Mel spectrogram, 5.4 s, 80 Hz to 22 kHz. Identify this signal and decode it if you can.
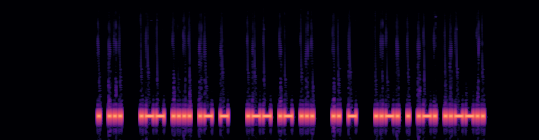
Morse code, heard as a keyed tone, about 46 wpm, 700 Hz. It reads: ES WHAT WAS IT FER?
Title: Sentences from Top 100 Words and Abbreviations 45wpm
